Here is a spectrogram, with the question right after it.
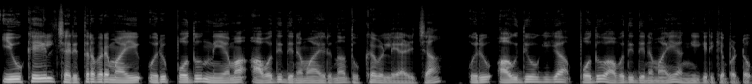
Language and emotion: Malayalam, neutral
